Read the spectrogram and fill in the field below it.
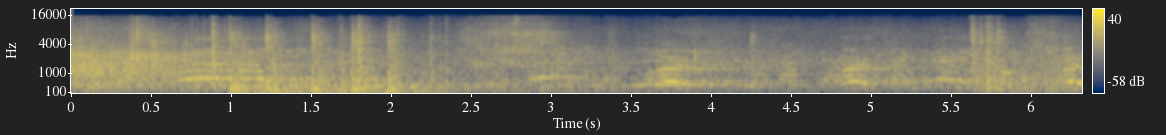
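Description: Spectators shout and cheer nearby.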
